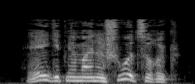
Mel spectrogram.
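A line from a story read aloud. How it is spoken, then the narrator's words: Calling out. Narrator (German): rief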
